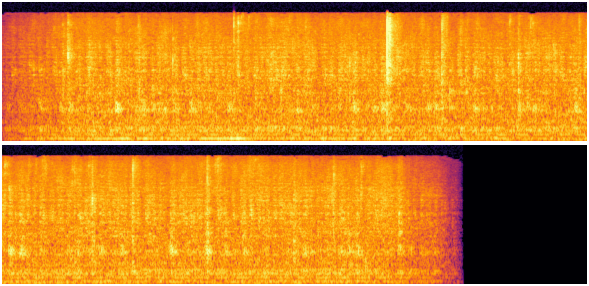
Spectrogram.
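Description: Steady background hiss with a faint low hum and scattered small clicks and ticks, one sharper click about four seconds in; it cuts off suddenly about ten seconds in.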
